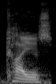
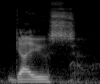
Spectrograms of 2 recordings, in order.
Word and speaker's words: Gaius: Point being, you wouldn't say Caius Julius Caesar. You would say Gaius Julius Caesar.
